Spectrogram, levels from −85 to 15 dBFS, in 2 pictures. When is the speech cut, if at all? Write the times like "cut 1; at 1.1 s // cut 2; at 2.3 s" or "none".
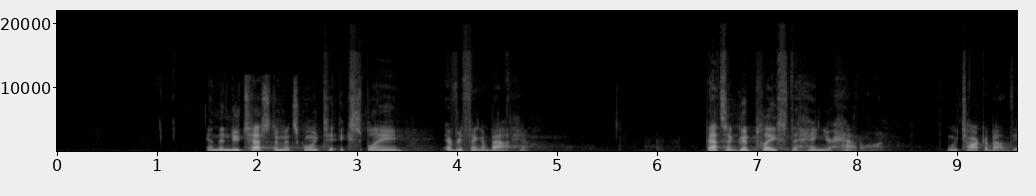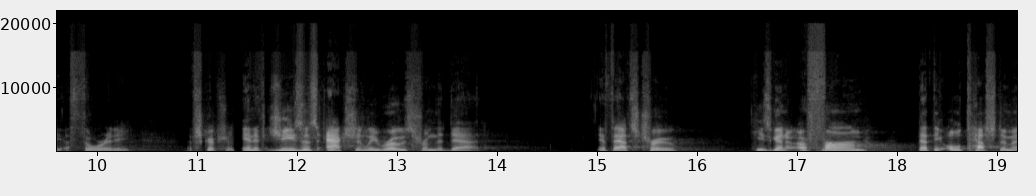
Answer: cut 1; at 11.4 s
